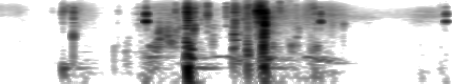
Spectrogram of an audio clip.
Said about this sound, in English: So, but before I do that, you know, hey, let's take a little sip of that old Major Melon.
